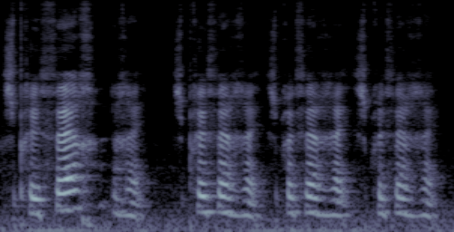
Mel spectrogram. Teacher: ça suppose que vous sachiez faire un R français, donc bien au fond de la gorge, et de faire un double R, comme un double R.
